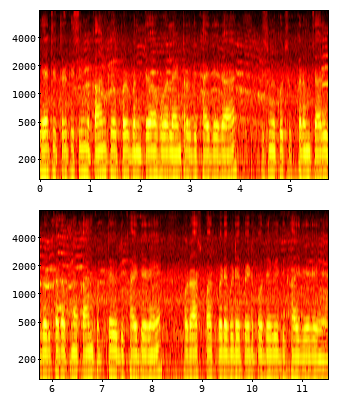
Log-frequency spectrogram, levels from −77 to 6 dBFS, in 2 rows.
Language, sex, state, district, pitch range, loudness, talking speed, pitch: Hindi, male, Maharashtra, Solapur, 115-120 Hz, -18 LUFS, 180 wpm, 120 Hz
